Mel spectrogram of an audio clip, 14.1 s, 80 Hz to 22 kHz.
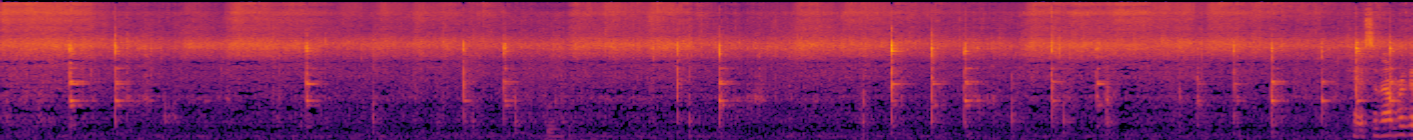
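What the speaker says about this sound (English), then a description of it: "so now we're going to have to saute this for about 3 minutes" Carrots, celery and onion for an espagnole brown sauce sauté in a pan. A soft continuous sizzle runs under frequent, regular spoon scrapes and taps against the pan.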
